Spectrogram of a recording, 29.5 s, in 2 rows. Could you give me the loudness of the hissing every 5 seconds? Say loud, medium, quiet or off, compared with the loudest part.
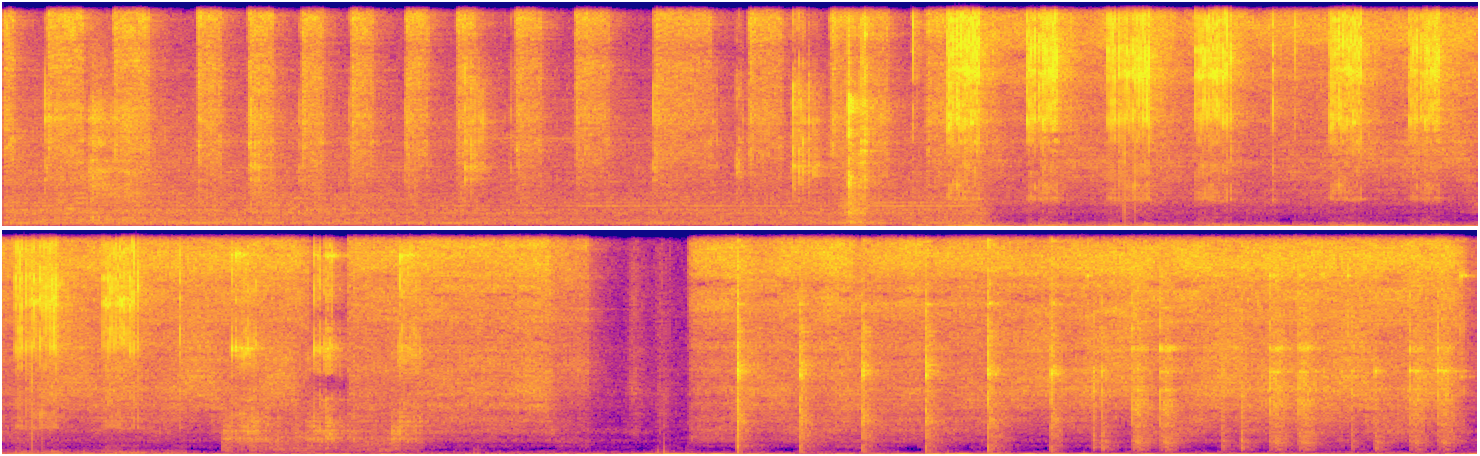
loud, loud, medium, medium, medium, medium.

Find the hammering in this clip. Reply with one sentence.
The hammering can be heard from 22.1 to 29.4 s.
